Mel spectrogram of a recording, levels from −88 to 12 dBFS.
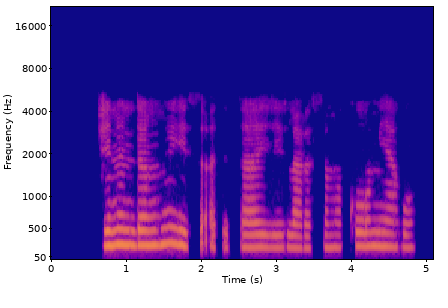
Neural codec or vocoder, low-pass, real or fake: vocoder, 22.05 kHz, 80 mel bands, WaveNeXt; 5.4 kHz; fake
